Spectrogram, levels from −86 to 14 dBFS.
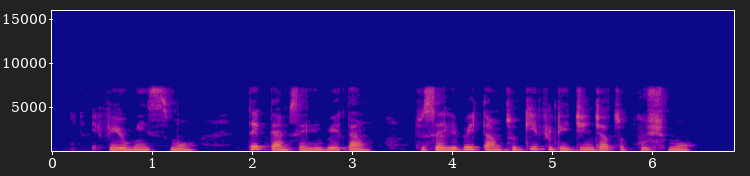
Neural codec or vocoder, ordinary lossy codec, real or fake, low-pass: codec, 16 kHz, 4 kbps, FreqCodec, larger model; none; fake; 7.2 kHz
